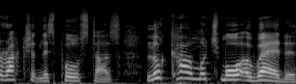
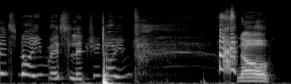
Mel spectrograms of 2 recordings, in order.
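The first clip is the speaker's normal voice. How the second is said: very loud, very high, laughing through words; 12 semitones higher, 9 dB louder than usual. Reacting to a silly message exchange, laughing while talking. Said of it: "I'm laughing".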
